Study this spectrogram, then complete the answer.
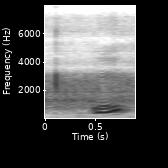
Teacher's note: दीर्घ पश्चिम वृत्ताकार भी है क्योंकि इसमें ओष्ठ कुछ गोल हो जाते हैं, परंतु ऊ से, जो बड़ा वाला ऊ है, उससे कुछ कम होते हैं।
